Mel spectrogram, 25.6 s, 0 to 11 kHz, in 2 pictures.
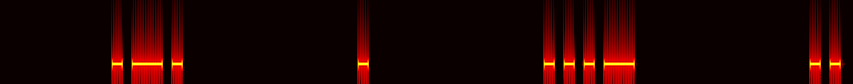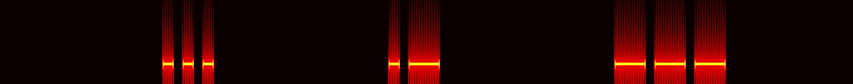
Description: Morse code, heard as a keyed tone, about 8 wpm, spaced as for 3 wpm, 680 Hz. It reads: REVISAO
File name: arquivos / texto / texto 22 08ppm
